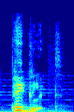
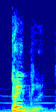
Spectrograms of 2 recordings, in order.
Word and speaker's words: piglet: Now, when we look at the second word, piglet, we can see the same thing. The apostrophe is in front of the first syllable, which tells us that the stress is on the first syllable. Piglet, not piglet.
